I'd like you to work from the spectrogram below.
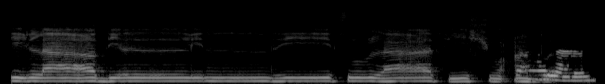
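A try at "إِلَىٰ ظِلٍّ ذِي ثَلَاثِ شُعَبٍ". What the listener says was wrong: salah bukan sula ulang lagi deh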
